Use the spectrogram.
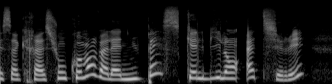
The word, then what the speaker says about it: NUPES: Ok, et tu prononces comment, toi? Moi, je dis NUP. NUP. Mais au bout d'1 an, il y a beaucoup de questions encore qui se posent malgré le premier anniversaire de la coalition. La prononciation en fait partie, mais c'est vrai que voilà, nous on dit NUP, en tout cas au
